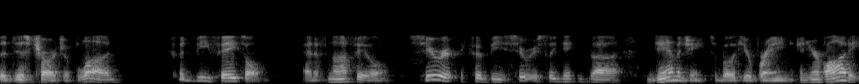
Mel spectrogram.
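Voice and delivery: calm, placid, matter-of-fact announcer voice. Imitating a drug commercial's disclaimer announcer: calm, placid, matter-of-fact voice. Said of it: "very calm, very placid, matter-of-fact voice".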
